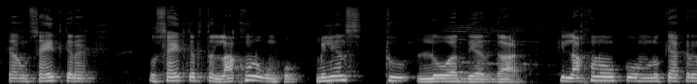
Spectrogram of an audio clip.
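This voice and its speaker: A teacher, reading newspaper lines slowly and explaining each phrase at length, with many repeats. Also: mid-range voice, darkish tone. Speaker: English teacher. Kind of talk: bilingual newspaper reading lesson.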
